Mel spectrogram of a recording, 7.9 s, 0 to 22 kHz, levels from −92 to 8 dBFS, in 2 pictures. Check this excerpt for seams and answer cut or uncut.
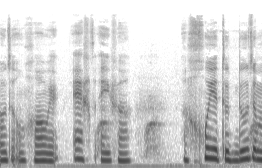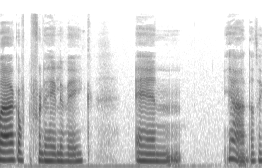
cut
